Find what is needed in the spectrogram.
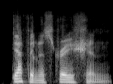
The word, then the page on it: defenestration: American English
